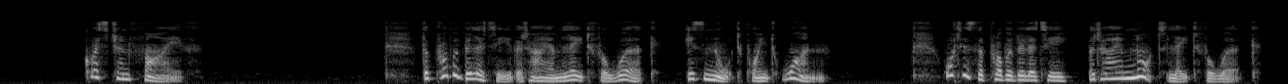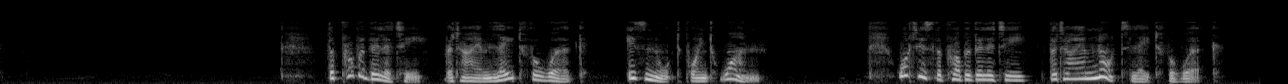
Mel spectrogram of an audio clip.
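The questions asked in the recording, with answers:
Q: What is the probability that I am not late for work?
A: 0.9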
